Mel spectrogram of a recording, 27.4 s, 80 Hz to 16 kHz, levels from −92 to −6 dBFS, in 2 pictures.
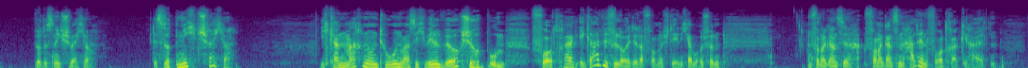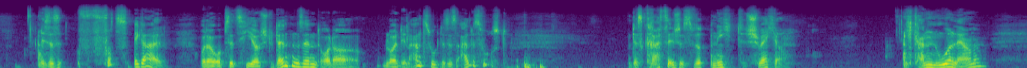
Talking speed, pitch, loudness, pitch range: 155 wpm, 150 Hz, -22 LUFS, 120-180 Hz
